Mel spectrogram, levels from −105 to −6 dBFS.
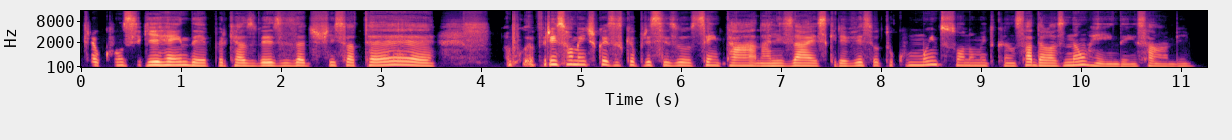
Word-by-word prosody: pra 200 - -4
eu - - -10
conseguir 200 +2 +3
render, 200 -4 +2
porque, 185 0 -5
às 170 -2 -1
vezes, 170 0 -1
é 180 - +2
difícil 190 +4 -2
até 195 -2 +1 1.1
principalmente 250 -2 +7
coisas 210 -6 0
que 230 - -11
eu - - -8
preciso 190 -2 -1
sentar, 180 -3 -1
analisar, 160 +2 -1
escrever, 160 +2 0
se - - -5
eu 185 - -5
tô - - -14
com 190 - -13
muito 215 +4 -1
sono, 180 -2 -3
muito 175 -2 -11
cansada, 180 +3 -2
elas 170 -1 -1
não 200 +4 -1
rendem, 135 -6 -7
sabe. 140 -2 -7
185 Hz, 160 wpm, -24 LUFS, 165-200 Hz, 1.1 s, principalmente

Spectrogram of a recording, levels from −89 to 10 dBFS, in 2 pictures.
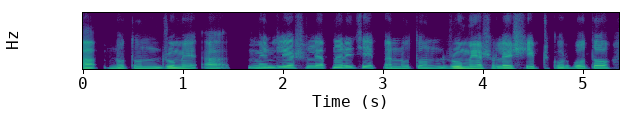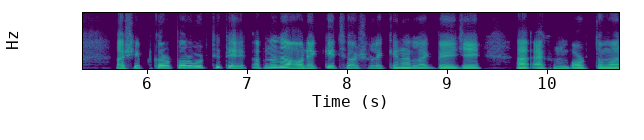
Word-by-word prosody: আ - - +5 0.3
নতুন 135 +3 -1 0.2
রুমে 125 +2 +3 0.2
আ - - +1 0.4
মেইনলি 170 +2 +2
আসলে 170 +1 -5
আপনার 180 0 +1
এই - - -6
যে 180 - +1 0.2
আ - - 0
নতুন 150 +2 0 0.2
রুমে 125 +3 +6
আসলে 125 -1 -2 0.2
শিফট 135 -1 0
করবো। 120 +3 -2
তো 155 - +5 0.6
আ - - +8
শিফট 155 -1 -4
করার 165 -2 +2
পরবর্তীতে 170 +2 +1 0.2
আপনার 170 +4 +1
না - - +6
অনেক 150 +2 +2
কিছু 165 -2 0
আসলে 150 0 -4
কেনা 115 -1 0
লাগবে 110 -1 -5
এই - - -3
যে 110 - +5 0.5
আ - - +7 0.2
এখন 115 +5 -4
বর্তমান 125 +4 +1
140 Hz, 180 wpm, -24 LUFS, 125-165 Hz, 0.6 s, আ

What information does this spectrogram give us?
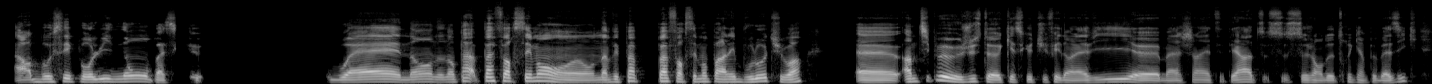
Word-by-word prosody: Alors 105 +1 0
bosser 125 +3 0
pour 120 -3 +1
lui 130 +1 0
non, 135 0 +1
parce 100 -4 -3
que - - -10 1.2
Ouais, 115 +3 +3
non, 120 +3 -2
non, 115 -1 -5
non, 115 0 -3
pas 155 +5 +1
pas 170 0 +2
forcément, 155 -9 +3
heu, - - -2
on - - -5
n'avait 110 +3 -1
pas 155 +7 +1 0.2
pas 150 - +6
forcément 130 -1 -1
parlé 120 -2 +2
boulot, 125 +6 +1
tu 120 -5 -5
vois? 120 +7 +3 0.6
Heu, 100 -1 +3
un 130 +1 +3
petit 140 - -1
peu 175 - +6
juste, 130 +4 -4
heu,: 105 -1 +4
«Qu'est-ce 115 -1 -6
que 115 - -4
tu 110 0 -11
fais 115 0 -3
dans 105 -1 -3
la 95 0 -2
vie?», 120 +5 -2
heu, 95 -1 +2
machin, 95 +3 -7
et - - -7
cetera, 115 +3 -3
ce - - -13
ce - - -9
ce 105 0 -5
genre 100 -2 -5
de 95 - -3
trucs 110 +2 -12
un 100 - -7
peu 95 - -10
basiques, 95 - -6
115 Hz, 210 wpm, -23 LUFS, 105-130 Hz, 1.2 s, pas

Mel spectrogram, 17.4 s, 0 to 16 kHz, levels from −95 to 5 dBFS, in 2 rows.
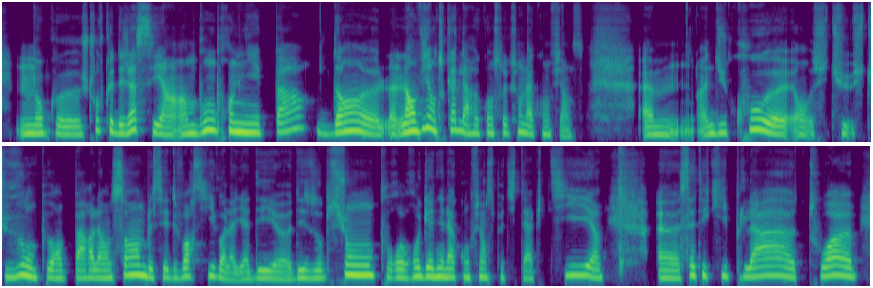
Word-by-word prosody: Donc, 175 +1 -1
heu, 155 -1 -1
je - - -10
trouve 235 -2 -7
que 220 - 0
déjà 190 +6 +2
c'est 215 -7 -2
un 150 - +1
un 160 - 0
bon 225 +8 +3
premier 195 -4 +4
pas 240 +8 -1
dans, 195 +6 +4
heu, 165 -4 +2
l - - -1
l'envie 220 +7 +7
en - - +5
tout - - -7
cas 235 - -1
de - - 0
la 200 - +1
reconstruction 175 +2 -5
de - - 0
la 155 - -4
confiance. 150 -6 -11 0.6
Hem, 150 +4 -2 0.3
du 175 +2 -2
coup, 250 +2 +2
heu, 165 -5 +3
on 150 - -5
si - - -14
tu 170 - -9
si - - -13
tu 175 - -9
veux 205 +6 +1
on 190 -5 +3
peut 170 -1 -4
en 155 -1 -2
parler 160 +1 -1
ensemble, 215 +5 +2
essayer 170 0 -3
de 160 - -8
voir 185 +2 0
si 190 +1 -5
voilà, 150 -6 -3
il - - -7
y - - -4
a - - -5
des, 155 0 -2
heu, 140 - -5
des 160 0 -2
options 220 +6 +3
pour 175 -5 -10
re 170 -2 +1
regagner 185 0 +2
la 175 0 +1
confiance 175 0 -5
petit 165 -2 -13
à 145 - -6
petit. 215 +5 -3
Heu 165 - -2 0.6
heu, 160 -1 0
cette 210 +3 -2
équipe-là, 195 0 -1
heu, - - -1
toi, 200 0 +3
heu - - -6
180 Hz, 230 wpm, -21 LUFS, 160-210 Hz, 0.6 s, l'envie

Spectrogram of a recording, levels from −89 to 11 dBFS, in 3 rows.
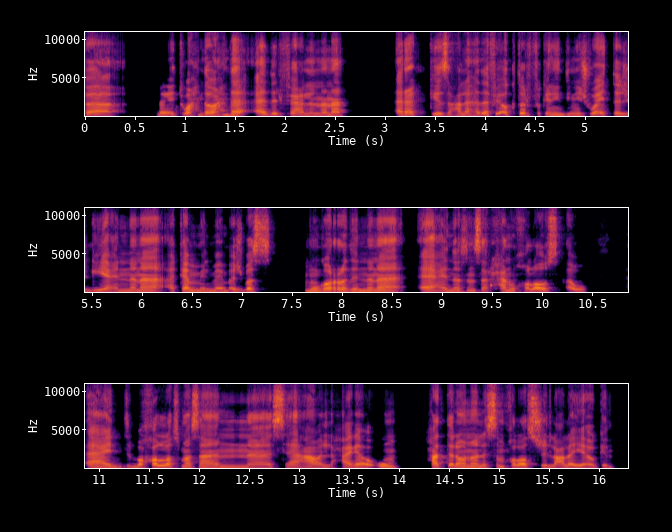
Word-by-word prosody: فبقيت 125 +3 -2
واحدة 190 0 +1
واحدة 215 +1 +2
قادر 185 0 +1
فعلًا 185 -1 -2
إن 165 +1 -5
أنا 200 +2 +2 0.5
أركز 155 -5 +1
على 130 -1 -3
هدفي 180 +7 -2
أكتر، 230 - -2
فكان 140 -11 -7
يديني 160 +8 -6
شوية 160 0 +1
تشجيع 140 -2 -2
إن 115 +1 -6
أنا 130 0 +3
أكمّل، 115 -1 -1
ما 115 - -4
يبقاش 115 +1 -5
بس 135 +1 +1 0.3
مجرد 140 +3 +1
إن 125 +1 -4
أنا 135 0 +3 0.2
قاعد 135 -2 +2
مثلًا 135 0 -5
سرحان 135 +1 +1
وخلاص، 125 0 0
أو 105 0 -5 0.4
قاعد 125 -2 +1
باخلّص 130 +3 +1
مثلًا 110 -4 0
ساعة 135 +1 +4
والّا 110 +1 -6
حاجة، 140 0 0
وأقوم 145 0 -4 0.3
حتى 140 0 +3
لو 125 +1 +2
أنا 135 0 0
لسه 135 -1 +4
ما 125 - -10
خلصتش 120 0 +2
اللي 115 - -3
عليَّ 110 0 +1
أو 110 - -4
كده. 105 - -13
130 Hz, 170 wpm, -24 LUFS, 120-145 Hz, 0.5 s, ساعة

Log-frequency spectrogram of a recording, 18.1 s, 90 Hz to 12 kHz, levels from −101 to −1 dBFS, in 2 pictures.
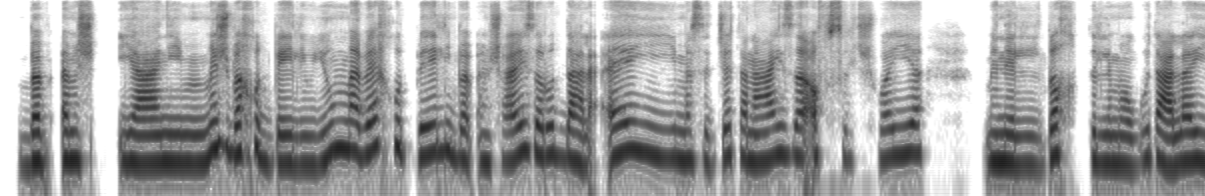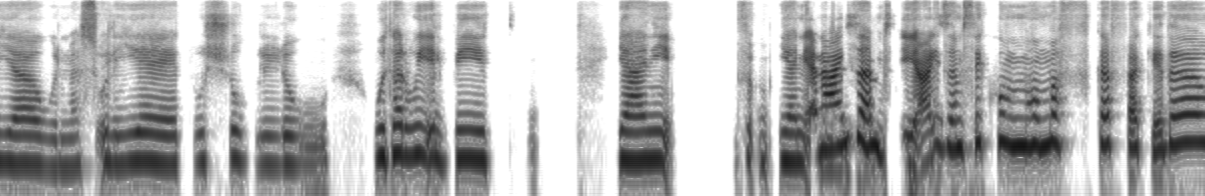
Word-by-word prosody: بابقى 220 +2 0
مش 225 -1 -2 0.2
يعني 210 0 +1
مش 240 +9 0
باخد 265 -4 0
بالي، 200 0 -3
ويوم 220 +8 -3
ما 285 -2 +3
باخد 295 +2 -2
بالي 270 +3 -1
بابقى 225 -3 -5
مش 210 +1 -7
عايزة 260 +4 0
أرد 245 -1 -4
على 215 -3 -1
أي 260 -2 -1
ماسدجات، 225 +2 -6
أنا 215 -2 -1
عايزة 245 +2 0
أفصِل 235 -1 -6
شوية 255 +3 -5 0.5
من 215 0 +1
الضغط 200 +5 -4
اللي 205 -1 -3
موجود 205 +4 -5
عليَّ، 205 0 +1
والمسؤوليات، 205 +2 -3
والشغل، 210 -2 -8
و 100 - -9 0.3
وترويق 250 0 +2
البيت، 230 0 -1 0.9
يعني 225 0 +3 0.5
ف - - -10 0.2
يعني 215 -1 +1
أنا 285 - +6
عايزة 340 +2 +7
أمس 310 - +4 0.2
عايزة 305 -2 +5
أمسكهم 320 +1 +4
هُم 325 +2 +6
في 330 - -16
كفّة 330 0 +2
كده 335 +4 +4
230 Hz, 145 wpm, -22 LUFS, 210-270 Hz, 0.9 s, عايزة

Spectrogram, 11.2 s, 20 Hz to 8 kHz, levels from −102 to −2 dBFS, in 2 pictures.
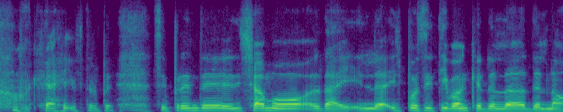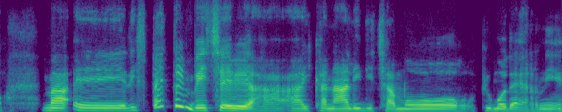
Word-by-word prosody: Okay, - - -8
te 165 - -13
lo 155 - -16
p 160 +4 -14 0.4
si 180 - -12
prende 170 +1 -3
diciamo 155 -1 +1
dai 140 -3 -4
il 150 -1 0
il 160 - -9
positivo 170 -1 -2
anche 160 0 0
del 145 -1 0
del 145 +1 -4
no. 135 -2 -4 0.4
Ma, 175 -1 +4
ehm, 170 -2 0
rispetto 420 - -2
invece 175 - +5
a 150 +2 -3
ai 150 -1 -3
canali 150 +1 +2
diciamo 140 -2 -1
più 160 - -7
moderni 135 -2 -3
150 Hz, 135 wpm, -28 LUFS, 145-165 Hz, 0.4 s, invece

